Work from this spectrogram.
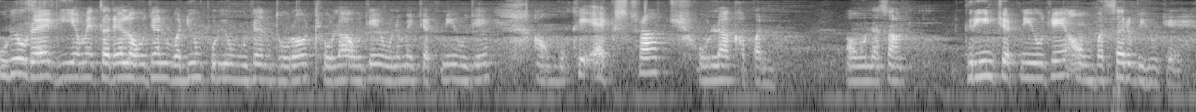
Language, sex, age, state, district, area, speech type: Sindhi, female, 60+, Maharashtra, Mumbai Suburban, urban, spontaneous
